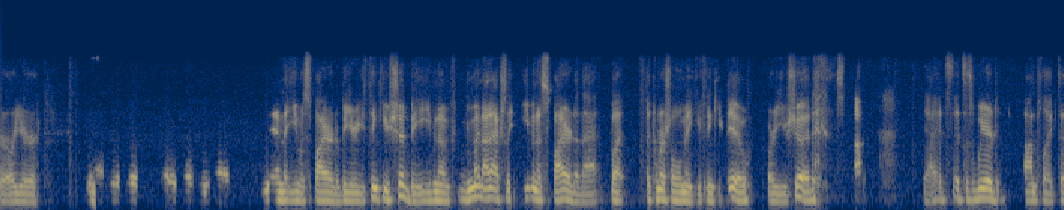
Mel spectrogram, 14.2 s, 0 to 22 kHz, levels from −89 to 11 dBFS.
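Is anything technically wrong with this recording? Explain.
Yes. Speech suppressed in double talk, at 1.12 to 1.93 s, 2.11 to 3.18 s and 3.37 to 3.72 s: the speech sinks by roughly 40 dB or cuts out in pieces, likely an echo canceller muting both overlapping talkers.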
